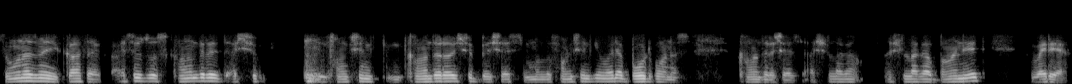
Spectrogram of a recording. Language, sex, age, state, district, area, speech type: Kashmiri, male, 18-30, Jammu and Kashmir, Bandipora, rural, conversation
